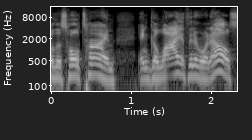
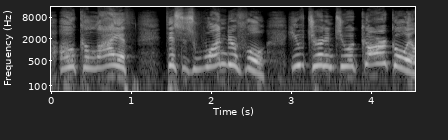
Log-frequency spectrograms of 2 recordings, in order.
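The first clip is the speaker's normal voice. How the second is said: high, delighted woman's imitation; Elisa Maza; 10 semitones higher than usual. Elisa greeting gargoyle Goliath, acted delight. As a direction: gush in a pitched-up voice. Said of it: "Elisa Maza, she's like".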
